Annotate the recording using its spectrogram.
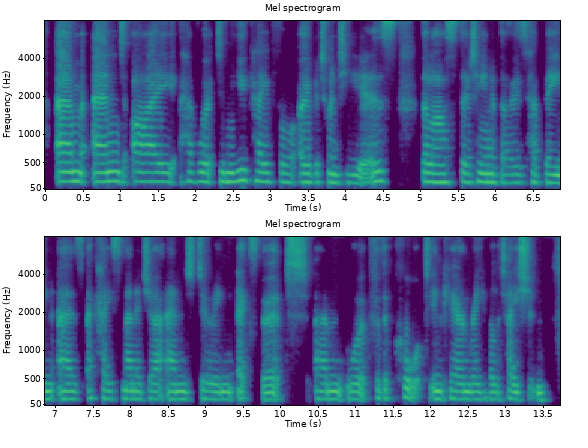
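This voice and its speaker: A woman talks at a very deep, low pitch with a dark, mellow tone and a slight Australian accent. Her intonation is monotone and flat, and her pace fairly slow. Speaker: occupational therapist and case manager. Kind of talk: webinar presentation. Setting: online webinar.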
